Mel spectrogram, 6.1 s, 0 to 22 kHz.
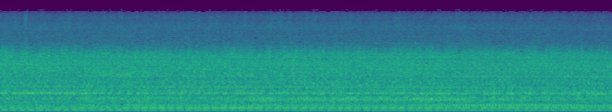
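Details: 2008 Chevy Malibu after fixing zero compression on cylinder 3 (object retrieved from cylinder with magnet, now 180 psi): steady, even idle with smooth regular beat and no misses; running on all cylinders.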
